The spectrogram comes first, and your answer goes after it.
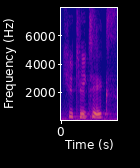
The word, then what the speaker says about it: Cutiques: And you're an owner of Cutiques. Is that how you pronounce it? Yes, Cutiques plus Cutie Patooties.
